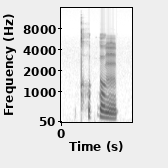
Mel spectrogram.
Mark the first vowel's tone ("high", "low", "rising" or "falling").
rising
